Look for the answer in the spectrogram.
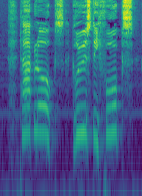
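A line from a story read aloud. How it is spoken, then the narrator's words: Hare calling out. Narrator (German): rief der Wunschhase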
